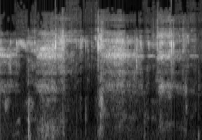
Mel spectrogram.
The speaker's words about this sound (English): And that is me breathing hard. I had to climb to get to where I was.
